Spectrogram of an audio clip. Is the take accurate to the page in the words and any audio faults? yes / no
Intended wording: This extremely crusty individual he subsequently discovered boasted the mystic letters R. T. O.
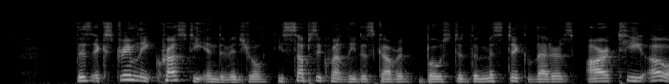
yes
